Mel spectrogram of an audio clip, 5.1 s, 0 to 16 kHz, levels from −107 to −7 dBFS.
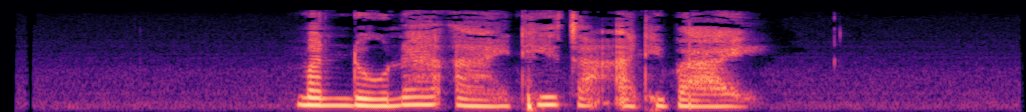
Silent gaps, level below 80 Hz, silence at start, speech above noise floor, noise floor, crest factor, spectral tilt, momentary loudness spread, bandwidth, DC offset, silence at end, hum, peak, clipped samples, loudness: none; -60 dBFS; 1.5 s; 40 dB; -61 dBFS; 20 dB; -5 dB/octave; 10 LU; 11 kHz; under 0.1%; 1.35 s; none; -4 dBFS; under 0.1%; -22 LUFS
